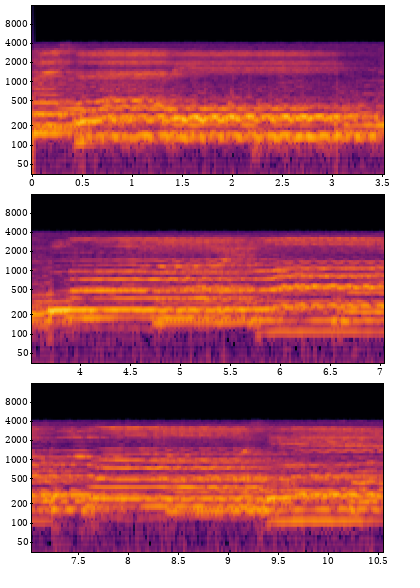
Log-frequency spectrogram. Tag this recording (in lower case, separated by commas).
music, opera, a capella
